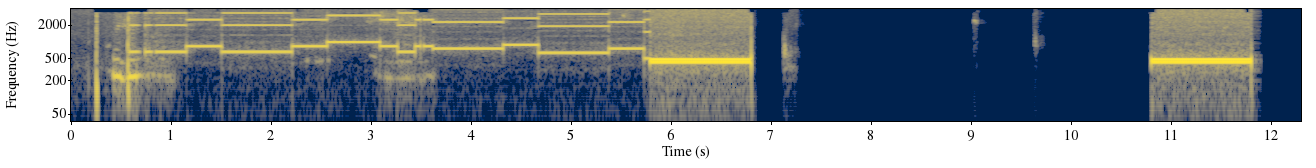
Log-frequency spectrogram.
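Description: Electronic telephone tones play while a call is being transferred: a stepping melody of steady beeps, then two long buzzing ring tones separated by silence.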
